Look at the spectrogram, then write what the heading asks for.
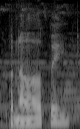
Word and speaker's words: Penelope: for Penelope? Officially, yes, but I never can be bothered with all 4 syllables of it.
